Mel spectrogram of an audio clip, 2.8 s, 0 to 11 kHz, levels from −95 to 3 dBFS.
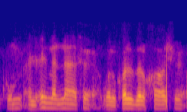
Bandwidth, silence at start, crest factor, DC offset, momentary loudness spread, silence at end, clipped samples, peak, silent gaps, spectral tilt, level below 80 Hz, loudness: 3.9 kHz; 0.1 s; 18 dB; under 0.1%; 12 LU; 0.05 s; under 0.1%; -10 dBFS; none; -11 dB/octave; -76 dBFS; -28 LUFS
